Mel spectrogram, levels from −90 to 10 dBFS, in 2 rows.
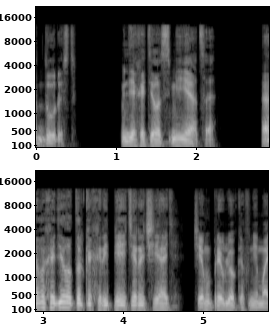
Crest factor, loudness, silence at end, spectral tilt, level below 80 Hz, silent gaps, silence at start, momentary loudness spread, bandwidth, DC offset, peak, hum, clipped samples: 18 dB; -20 LUFS; 0 s; -4.5 dB/octave; -50 dBFS; 0.57-1.06 s, 2.36-2.81 s, 4.79-4.88 s; 0 s; 11 LU; 13 kHz; under 0.1%; -4 dBFS; none; under 0.1%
